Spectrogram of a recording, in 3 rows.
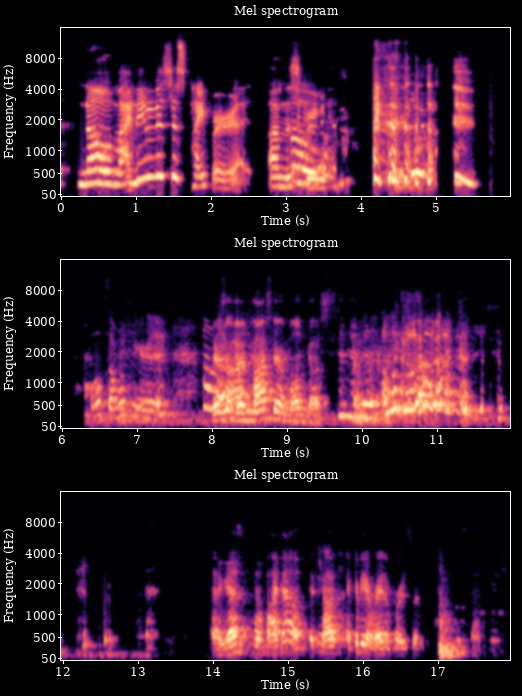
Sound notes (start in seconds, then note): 9.7 laughing; 17.4 music continues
